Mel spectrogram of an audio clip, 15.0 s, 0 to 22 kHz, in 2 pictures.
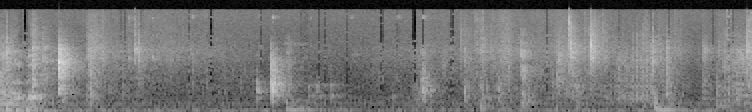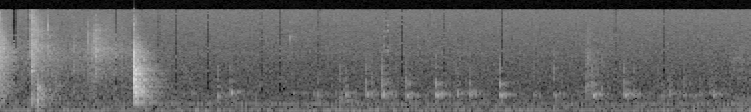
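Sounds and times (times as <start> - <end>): faint even ticking: 9.5 - 15.0.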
